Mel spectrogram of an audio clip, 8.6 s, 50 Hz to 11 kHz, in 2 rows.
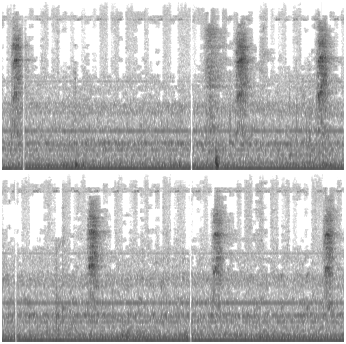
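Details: Upset francolins alarm calling at something hidden in long grass, probably a snake or slender mongoose, during a sunset safari drive on April 20, 2015: harsh, sharp bursts repeated roughly every one to one and a half seconds over a steady low vehicle engine hum.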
